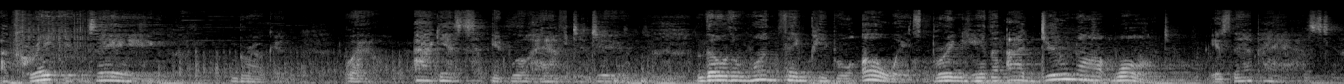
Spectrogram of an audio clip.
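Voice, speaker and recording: A put-on character voice at a middle pitch speaks at a very slow pace. There is slight echo and clear background noise. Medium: machinima. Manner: sultry, teasing.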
